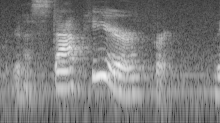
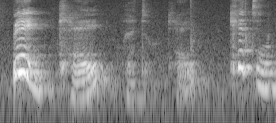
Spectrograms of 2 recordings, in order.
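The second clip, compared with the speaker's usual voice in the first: normal talking voice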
